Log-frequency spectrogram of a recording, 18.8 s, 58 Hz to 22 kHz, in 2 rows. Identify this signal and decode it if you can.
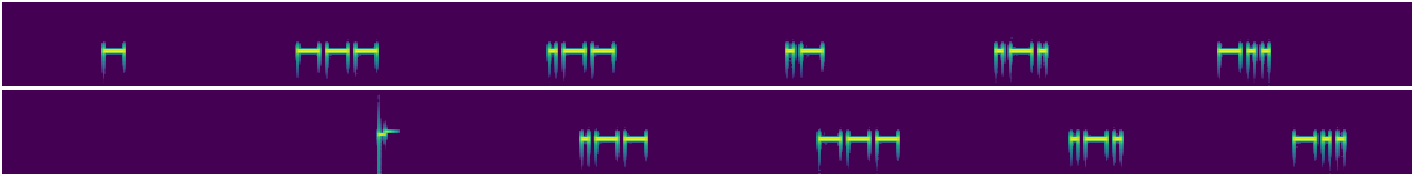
Morse code, heard as a keyed tone, about 25 wpm, spaced as for 7 wpm, 700 Hz. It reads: TOWARD WORD
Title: 8x Character Spacing - Top 500 Words - 25wpm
